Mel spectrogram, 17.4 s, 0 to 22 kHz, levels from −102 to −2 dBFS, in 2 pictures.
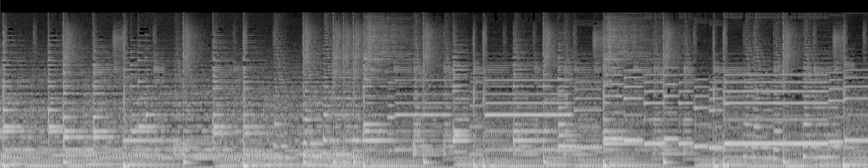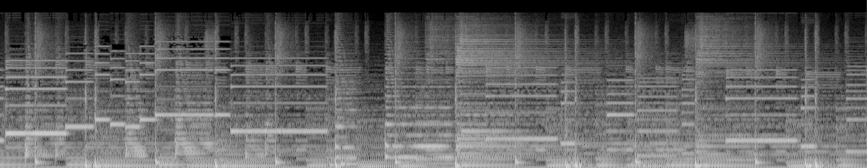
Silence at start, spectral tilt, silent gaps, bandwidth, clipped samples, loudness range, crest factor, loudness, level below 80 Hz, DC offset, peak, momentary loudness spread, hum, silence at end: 0 s; -5 dB/octave; none; 16 kHz; under 0.1%; 3 LU; 16 dB; -26 LUFS; -32 dBFS; 0.9%; -8 dBFS; 5 LU; none; 0 s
